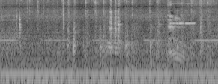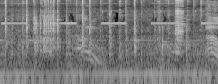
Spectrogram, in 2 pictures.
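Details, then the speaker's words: Used excavator, one track lifted off the ground and turning: steady diesel drone with irregular metallic clanks and slaps; bent, broken and missing track pads banging through. "that's not good there we go missing pad right there a broken one oh man this thing just this whole tread is not that's not too happy"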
